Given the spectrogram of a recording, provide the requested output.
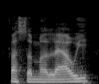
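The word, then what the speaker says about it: Fa'asuamaleaui: and Tino Fasa Maloi as prop for all those listeners that have corrected me and complained about me mispronouncing Tino's last name Fasa Maloi.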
